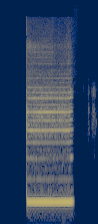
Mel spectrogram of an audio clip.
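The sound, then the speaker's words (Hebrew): A single ringback tone from a phone call made on speakerphone: one steady, buzzy, mid-pitched tone lasting about a second, followed by silence and a couple of faint blips. “אני לא אגלה לכם למי אני מתקשרת, כי אם הוא אוקיי.”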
